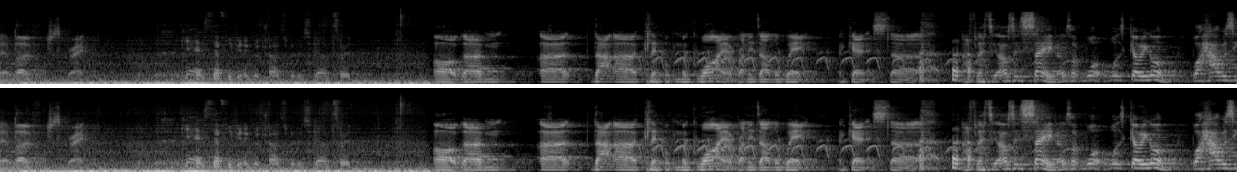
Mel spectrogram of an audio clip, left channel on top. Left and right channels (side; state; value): left; quieter; 4.7 dB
